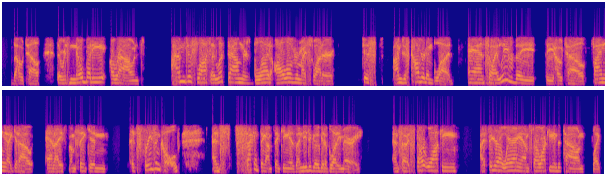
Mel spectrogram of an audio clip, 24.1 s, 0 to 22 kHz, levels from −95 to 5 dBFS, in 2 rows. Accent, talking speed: American, 180 wpm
